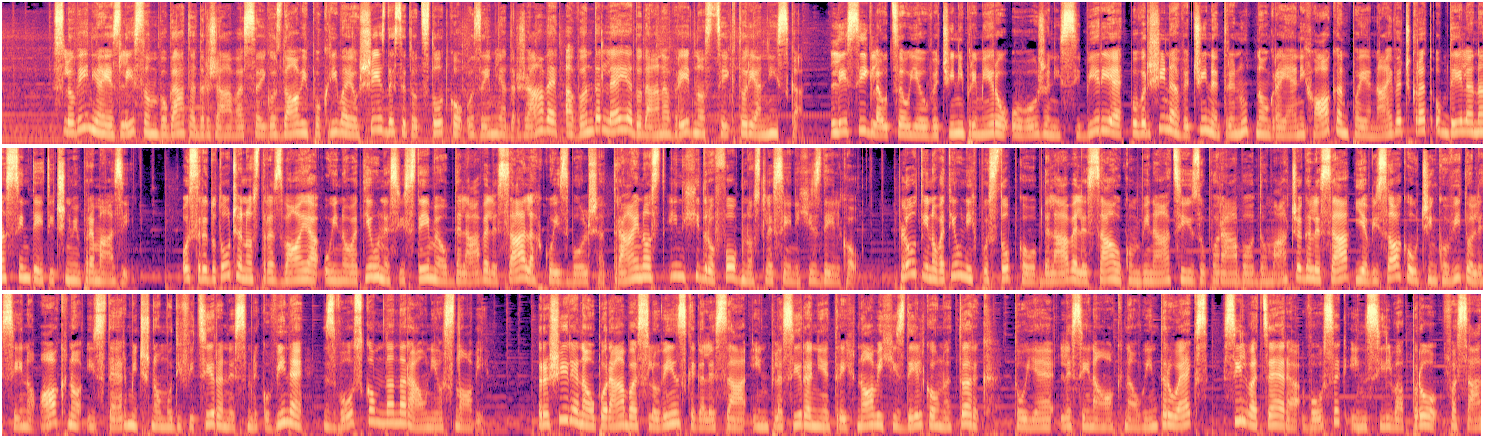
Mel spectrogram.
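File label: corporativo, Slovenian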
